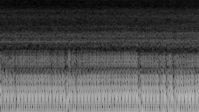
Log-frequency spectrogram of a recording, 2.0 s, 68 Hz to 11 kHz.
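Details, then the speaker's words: 2010 Aprilia Tuono 1000 R bought at auction, weak battery: fast steady engine beat held far above normal idle, too high to shift into gear; high idle. "I wasn't recording, but I got it running. But man, it's idling super"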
